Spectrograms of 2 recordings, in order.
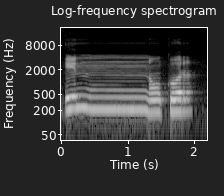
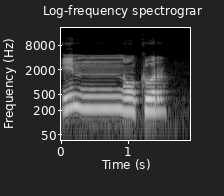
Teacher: Bacaan idgham bi gunnah. Cara bacanya masuk disertai dengung, masuk ke nun disertai dengung. In itu kan masuk, in nukur ya.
